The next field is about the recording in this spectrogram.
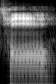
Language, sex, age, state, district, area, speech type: Punjabi, male, 18-30, Punjab, Rupnagar, rural, read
